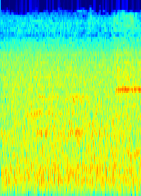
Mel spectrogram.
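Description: Wide, busy train platform at Munich central station, a steady dense rumble of rail and station noise filling the space with a faint high whine near the end.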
